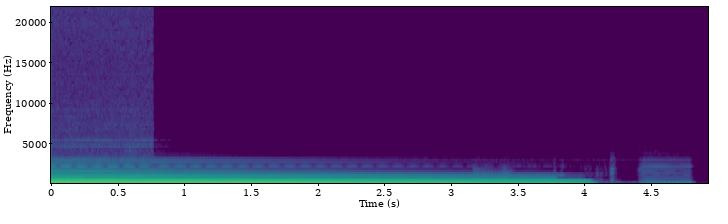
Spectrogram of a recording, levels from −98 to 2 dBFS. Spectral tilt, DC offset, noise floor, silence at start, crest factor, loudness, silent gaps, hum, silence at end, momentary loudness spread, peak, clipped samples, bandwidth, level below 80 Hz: -11.5 dB/octave; under 0.1%; -65 dBFS; 0 s; 12 dB; -32 LUFS; none; none; 0.85 s; 12 LU; -20 dBFS; under 0.1%; 3.2 kHz; -76 dBFS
